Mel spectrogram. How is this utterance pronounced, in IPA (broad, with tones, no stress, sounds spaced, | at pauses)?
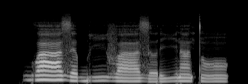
ɡʷ aː˦ z ɛ˦ b iː˦ v aː˧ z ə˨ ɾ iː˧ ɾ ã˦ t ɔ̃˧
